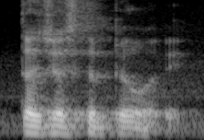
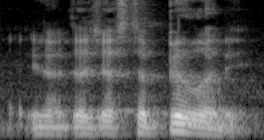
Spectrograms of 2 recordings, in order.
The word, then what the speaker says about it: digestibility: So we say, what syllables come before the stress syllable bil? Digestibility.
